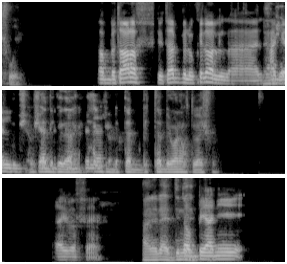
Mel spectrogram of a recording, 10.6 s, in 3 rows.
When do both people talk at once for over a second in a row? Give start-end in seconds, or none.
3.2-4.8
